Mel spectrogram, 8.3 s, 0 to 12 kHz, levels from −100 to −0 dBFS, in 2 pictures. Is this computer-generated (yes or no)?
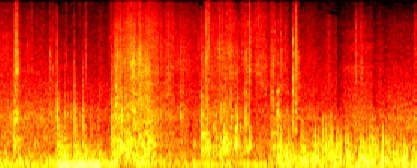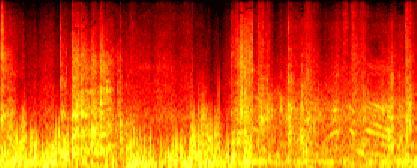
no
